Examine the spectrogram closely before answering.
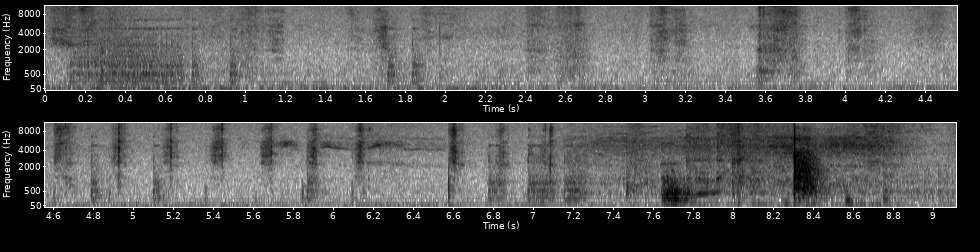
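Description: A wooden spoon scrapes and taps against a glass bowl.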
